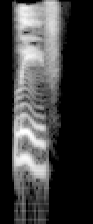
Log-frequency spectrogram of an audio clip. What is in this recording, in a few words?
"leave", English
